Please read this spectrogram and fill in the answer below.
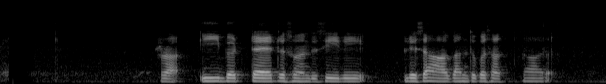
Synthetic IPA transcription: ra̰iːbəʈːæjəʈəsuənd̪isiːli | lisaaːɡant̪ukəsat̪kaːɾə̰

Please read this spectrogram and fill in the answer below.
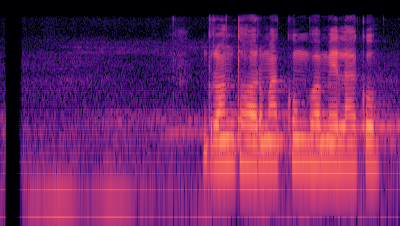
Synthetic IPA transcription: ɡrʌnt̪ʰʌɦʌɾumakumbʱʌmelako

